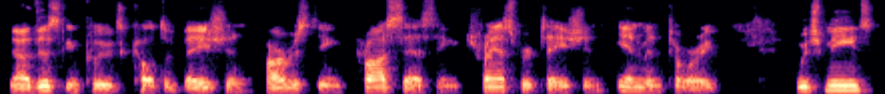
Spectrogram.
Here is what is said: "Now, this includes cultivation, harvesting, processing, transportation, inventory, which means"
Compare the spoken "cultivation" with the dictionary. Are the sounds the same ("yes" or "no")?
yes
